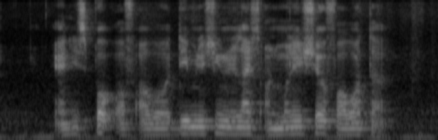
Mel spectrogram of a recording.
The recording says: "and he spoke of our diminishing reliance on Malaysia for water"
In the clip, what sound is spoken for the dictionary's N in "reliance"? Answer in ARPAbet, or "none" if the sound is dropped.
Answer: none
